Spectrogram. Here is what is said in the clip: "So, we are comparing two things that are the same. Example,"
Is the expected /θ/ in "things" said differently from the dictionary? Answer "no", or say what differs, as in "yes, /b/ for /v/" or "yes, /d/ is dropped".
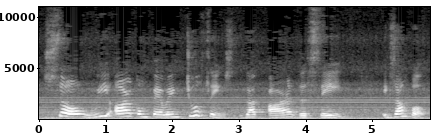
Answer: yes, /t/ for /θ/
